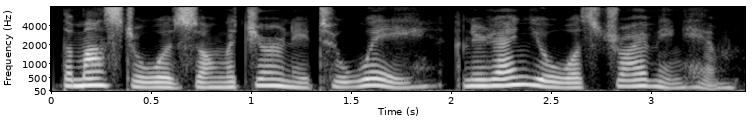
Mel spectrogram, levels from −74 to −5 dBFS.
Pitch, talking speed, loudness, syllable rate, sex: 195 Hz, 240 wpm, -18 LUFS, 5.0 syllables/s, female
